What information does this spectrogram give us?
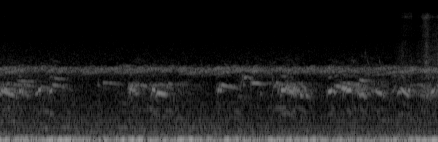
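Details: Several ring-billed gulls, identified by the Merlin app at Montezuma National Wildlife Refuge, New York, call in short, harsh mewing bursts as the sun returns after total solar eclipse, apparently disturbed; steady high whine and heavy low wind rumble.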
